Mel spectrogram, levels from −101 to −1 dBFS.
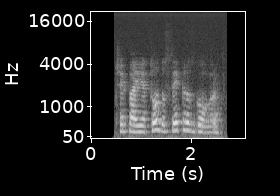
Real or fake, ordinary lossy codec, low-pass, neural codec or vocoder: fake; none; none; vocoder, 44.1 kHz, 128 mel bands every 512 samples, BigVGAN v2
